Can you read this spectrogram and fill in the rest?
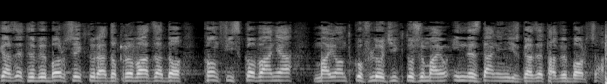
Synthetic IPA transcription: ɡazɛt̪ɘvɘbɔɾt͡ʂɛjk̚t̪uɾad̪ɔpɾɔvad̪zad̪ɔ | kɔnfʲiskɔvaɲa | majɔnt̪kuflud͡ʑikt̪uʐɘmajɔ̃w̃ʔinːɛzd̪aɲɛɲiʐɡazɛt̪avɘbɔɾt͡ʂa̰

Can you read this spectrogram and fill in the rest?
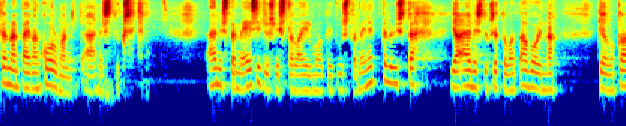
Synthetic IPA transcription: t̪æmæmpæiʋæŋkolmɑnːet̪æːnest̪ykse̥t̪ | ʔæːnest̪æmːeesit̪yslist̪ɑlːɑilmot̪et̪uist̪ɑmenet̪ːelyist̪æjɑæːnest̪ykset̪oʋɑt̪ɑʋoinːɑ | kelːokɑ

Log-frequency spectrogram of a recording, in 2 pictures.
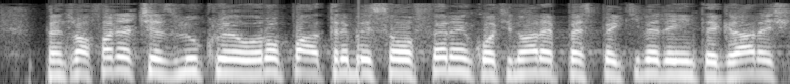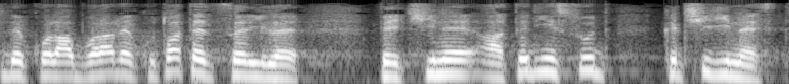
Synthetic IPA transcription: pent̪ɾuafat͡ʃe̞at͡ʃe̞st̪lukɾue̞uɾo̞pat̪ɾe̞buje̞səofe̞ɾeɨŋkont̪inuaɾe̞perspek̚t̪ived̪e̞int̪e̞ɡɾaɾe̞ʃid̪e̞ko̞laboɾaɾe̞kut̪oat̪e̞t̪səɾile̞ve̞t͡ʃine̞at̪ɨt̪̚d̪insud̪ | kɨt̪ʃid̪ine̞st̪

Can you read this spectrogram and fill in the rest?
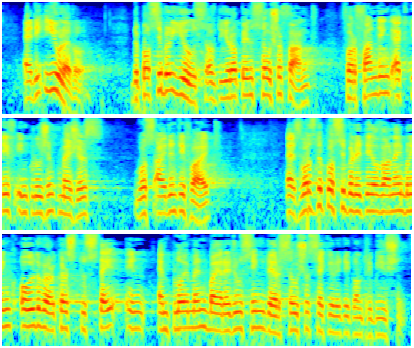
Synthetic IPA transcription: ʔɛt̪̚d̪iʔiːjuːlɛ̰vɛ̰l̩ | d̪əpɔsɪbl̩juːzɔvd̪əjuɾopiə̃nsoʊʃl̩fã̰nd | foɾfãndɪ̃ŋkækt̪ɪvɪ̃ŋkluːʒə̃nmɛʒəɹs | ʋɔsajdɛ̃nt̪ɪfajd | ʔɛzwɔzd̪əpɔsɪbɪlɪt̪ɪɔvaneblɪ̃ŋɡold̪wəɹkəɾst̪ust̪eɪɪ̃n | ɛ̃mplɔjmɛ̃nt̪bajɾɛdjuːsɪ̃ŋɡd̪ɛɹsowʃl̩sɛkjuɾɪt̪ɪkɔ̃nt̪ɾɪbjuʃə̰̃ns

